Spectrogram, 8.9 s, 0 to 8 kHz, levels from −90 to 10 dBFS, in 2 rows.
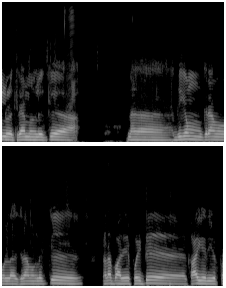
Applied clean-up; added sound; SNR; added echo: neural mask model Resemble Enhance denoiser.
